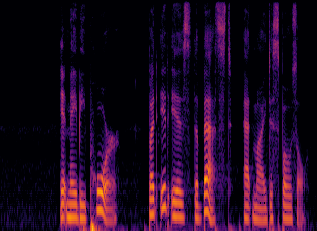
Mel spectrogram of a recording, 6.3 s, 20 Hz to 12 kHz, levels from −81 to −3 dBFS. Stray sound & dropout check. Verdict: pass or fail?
pass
